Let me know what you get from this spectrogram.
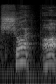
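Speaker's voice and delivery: mock forceful, aggressive, cutting delivery. Retelling a reply to someone who kept talking: imitating saying it aggressively. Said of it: "I said it aggressively".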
